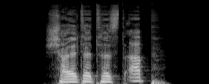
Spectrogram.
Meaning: inflection of abschalten: 1. second-person singular preterite 2. second-person singular subjunctive II
- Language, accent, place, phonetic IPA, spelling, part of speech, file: German, Germany, Berlin, [ˌʃaltətəst ˈap], schaltetest ab, verb, De-schaltetest ab.ogg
